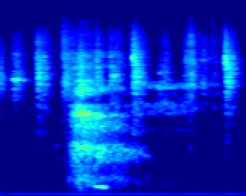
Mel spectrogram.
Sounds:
Sigh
